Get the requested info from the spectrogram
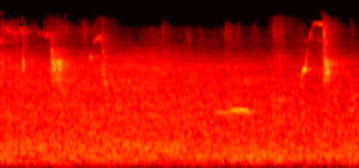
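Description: Birds chirping over a steady background hiss: a few short, high chirps, a brief whistle, and two sharp sweeping whistles about four seconds in.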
